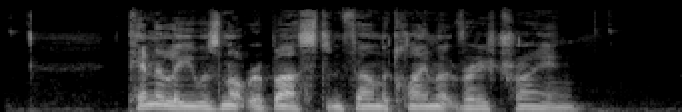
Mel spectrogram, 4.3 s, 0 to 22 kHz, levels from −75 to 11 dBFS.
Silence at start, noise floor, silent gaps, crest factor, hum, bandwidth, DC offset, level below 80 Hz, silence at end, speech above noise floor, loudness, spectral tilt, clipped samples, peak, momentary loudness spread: 0.15 s; -53 dBFS; none; 18 dB; none; 16 kHz; under 0.1%; -50 dBFS; 0.65 s; 34 dB; -19 LUFS; -4.5 dB/octave; under 0.1%; -2 dBFS; 12 LU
